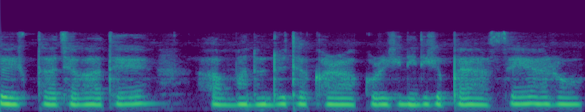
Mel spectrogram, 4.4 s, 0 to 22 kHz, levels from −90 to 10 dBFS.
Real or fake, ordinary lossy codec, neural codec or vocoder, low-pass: real; none; none; none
